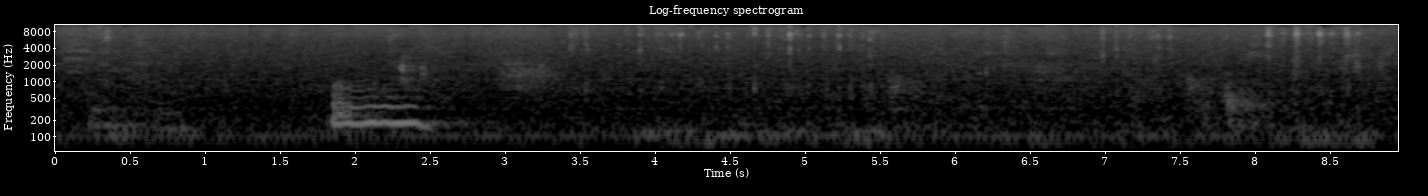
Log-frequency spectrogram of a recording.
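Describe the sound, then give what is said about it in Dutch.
Quiet, steady typing on a computer keyboard, a loose patter of soft clicks running throughout, with a brief louder tonal sound near the start. “Nou, is het toetsenbord erg ingewikkeld ingesteld?”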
